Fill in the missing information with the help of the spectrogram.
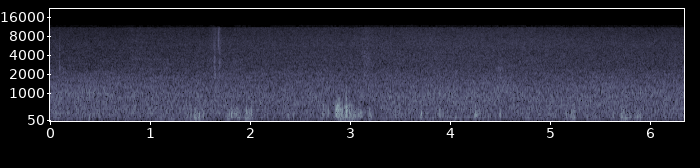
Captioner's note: exhaling heavily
